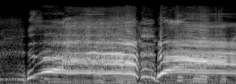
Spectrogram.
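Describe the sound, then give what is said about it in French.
A voice imitates a wounded man, struck in the chest by a blade and fallen to the ground, screaming in pain: two loud, strained, drawn-out howls, the second following a brief catch of breath. “Et il, réagit comme ça et il commence à hurler de douleur.”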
